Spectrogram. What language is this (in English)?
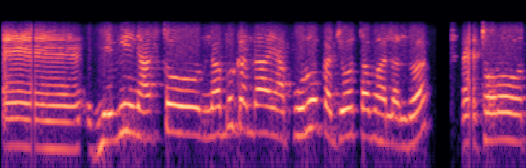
Sindhi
